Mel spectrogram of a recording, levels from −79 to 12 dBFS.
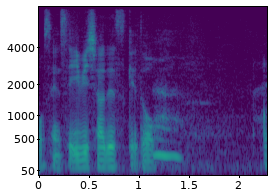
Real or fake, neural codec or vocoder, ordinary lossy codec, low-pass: real; none; none; none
